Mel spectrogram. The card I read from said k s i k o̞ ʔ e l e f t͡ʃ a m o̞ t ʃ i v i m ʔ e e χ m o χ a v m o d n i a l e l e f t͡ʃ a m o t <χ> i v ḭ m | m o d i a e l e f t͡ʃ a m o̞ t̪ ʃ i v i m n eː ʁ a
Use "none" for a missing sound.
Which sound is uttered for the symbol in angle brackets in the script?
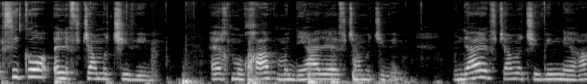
ʃ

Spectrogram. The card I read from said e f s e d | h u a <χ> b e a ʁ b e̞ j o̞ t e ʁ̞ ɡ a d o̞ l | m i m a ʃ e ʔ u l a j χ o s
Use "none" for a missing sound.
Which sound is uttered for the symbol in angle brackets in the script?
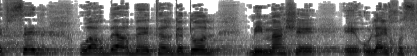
ʁ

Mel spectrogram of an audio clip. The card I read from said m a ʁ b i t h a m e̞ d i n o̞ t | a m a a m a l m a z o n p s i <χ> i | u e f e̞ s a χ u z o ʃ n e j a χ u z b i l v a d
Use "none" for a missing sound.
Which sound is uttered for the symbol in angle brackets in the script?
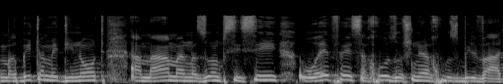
s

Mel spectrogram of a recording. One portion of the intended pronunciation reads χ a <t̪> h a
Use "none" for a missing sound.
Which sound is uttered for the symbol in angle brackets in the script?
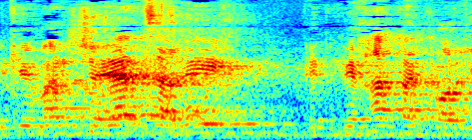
t̪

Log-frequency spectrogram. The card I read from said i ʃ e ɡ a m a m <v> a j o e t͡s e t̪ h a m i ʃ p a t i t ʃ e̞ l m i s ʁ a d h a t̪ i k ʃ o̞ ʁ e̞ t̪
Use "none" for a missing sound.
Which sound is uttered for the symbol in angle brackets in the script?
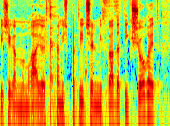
ʁ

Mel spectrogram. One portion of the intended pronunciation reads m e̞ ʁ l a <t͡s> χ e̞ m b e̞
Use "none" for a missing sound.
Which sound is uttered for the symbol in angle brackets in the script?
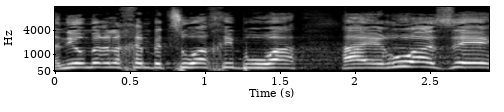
none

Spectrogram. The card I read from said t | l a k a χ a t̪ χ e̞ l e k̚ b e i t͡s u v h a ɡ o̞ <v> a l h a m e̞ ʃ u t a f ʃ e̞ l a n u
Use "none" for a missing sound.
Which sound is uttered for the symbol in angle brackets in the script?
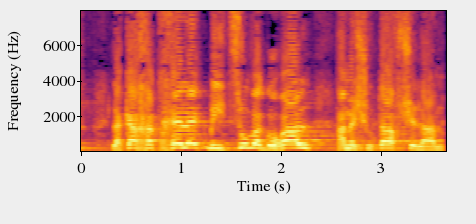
ʁ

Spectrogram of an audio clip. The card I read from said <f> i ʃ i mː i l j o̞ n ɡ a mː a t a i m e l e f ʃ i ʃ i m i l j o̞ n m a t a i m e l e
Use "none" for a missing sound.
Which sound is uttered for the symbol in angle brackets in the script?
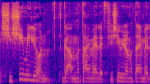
ʃ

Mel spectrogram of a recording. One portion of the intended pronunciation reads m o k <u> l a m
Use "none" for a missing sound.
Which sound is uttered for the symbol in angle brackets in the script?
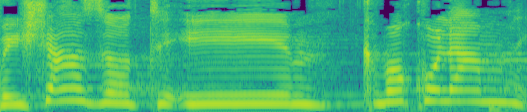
u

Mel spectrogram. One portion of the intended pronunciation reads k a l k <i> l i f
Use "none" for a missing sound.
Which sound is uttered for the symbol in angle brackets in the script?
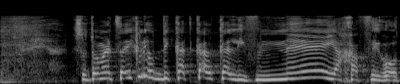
a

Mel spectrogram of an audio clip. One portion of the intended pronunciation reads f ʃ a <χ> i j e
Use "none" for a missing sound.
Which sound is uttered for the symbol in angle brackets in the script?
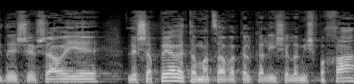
ʁ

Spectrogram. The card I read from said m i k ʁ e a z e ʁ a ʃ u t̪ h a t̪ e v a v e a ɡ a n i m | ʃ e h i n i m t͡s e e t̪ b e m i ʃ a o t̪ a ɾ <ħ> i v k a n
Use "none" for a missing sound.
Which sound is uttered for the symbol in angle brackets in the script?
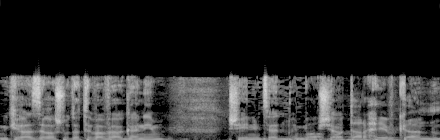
ħ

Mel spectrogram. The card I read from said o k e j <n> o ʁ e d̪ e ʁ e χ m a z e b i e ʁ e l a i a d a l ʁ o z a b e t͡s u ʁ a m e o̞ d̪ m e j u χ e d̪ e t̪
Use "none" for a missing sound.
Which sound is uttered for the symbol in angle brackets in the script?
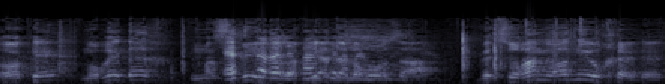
m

